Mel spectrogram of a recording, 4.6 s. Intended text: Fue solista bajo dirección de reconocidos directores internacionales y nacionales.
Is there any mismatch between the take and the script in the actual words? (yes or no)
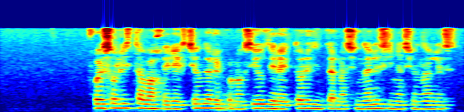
no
